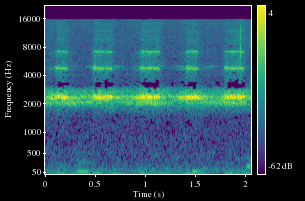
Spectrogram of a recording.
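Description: Crickets chirping, a steady high chirp pulsing evenly about two and a half times a second: the comic "crickets" sound effect for an unanswered question and an awkward silence.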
